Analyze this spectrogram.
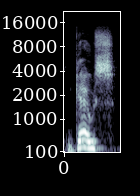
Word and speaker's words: Gauss: that is great advice gauss rhymes with house so this is a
